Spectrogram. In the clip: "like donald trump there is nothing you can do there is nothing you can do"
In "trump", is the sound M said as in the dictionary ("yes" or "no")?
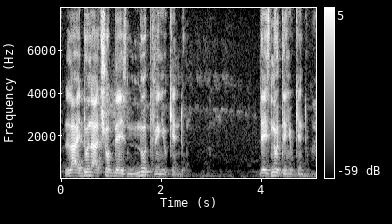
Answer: no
